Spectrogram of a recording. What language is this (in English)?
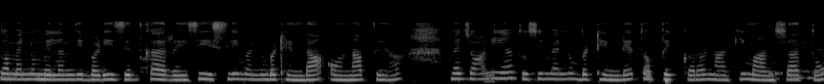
Punjabi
